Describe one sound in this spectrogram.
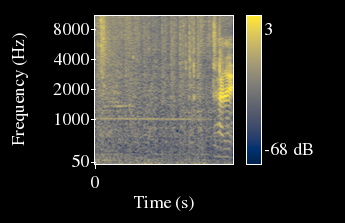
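An explosion bursts with a deep rumble.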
